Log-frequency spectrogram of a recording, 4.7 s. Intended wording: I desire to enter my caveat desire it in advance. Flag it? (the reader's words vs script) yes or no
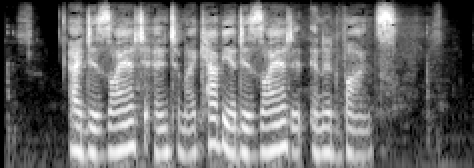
no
